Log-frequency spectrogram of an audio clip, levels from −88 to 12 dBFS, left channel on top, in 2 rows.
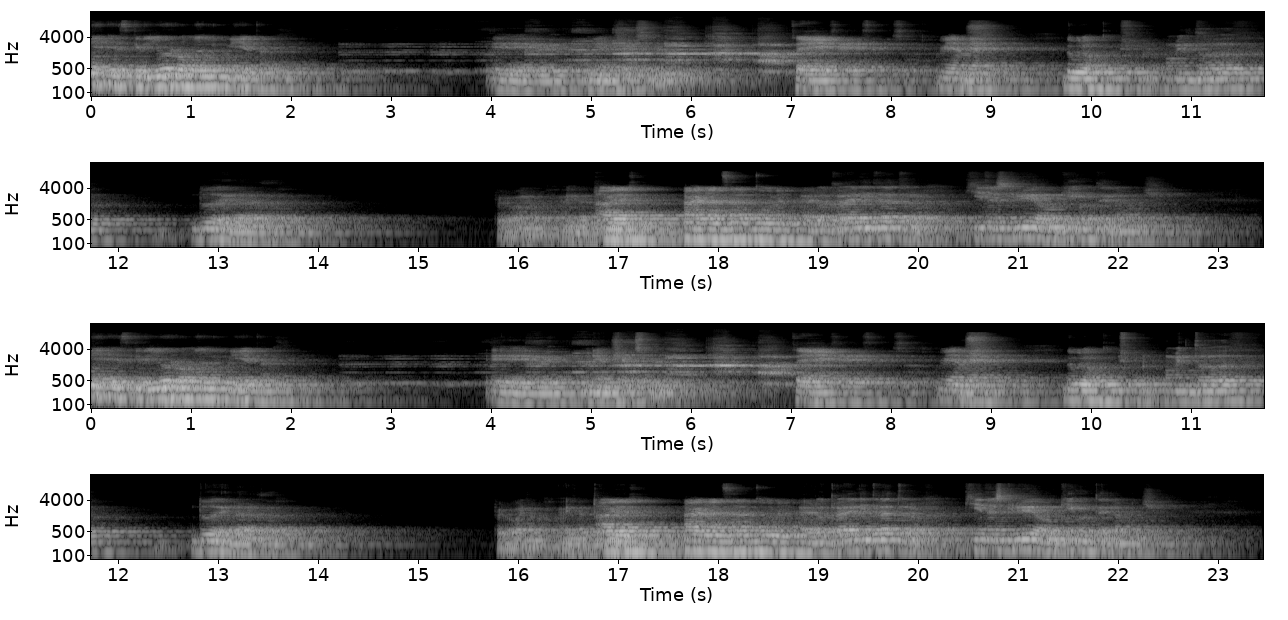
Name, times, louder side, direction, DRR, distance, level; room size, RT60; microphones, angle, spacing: voice 1, 0.0-1.8 7.0-7.7 8.4-8.9 9.7-10.1 16.8-17.2 17.7-18.8, equal, 30° left, -4 dB, 0.5 m, -24 dB
sound 1, 2.5-3.1 3.4-3.6 3.8-4.1 4.3-7.3 7.7-7.8 8.1-8.2, right 2 dB, 45° left, 0.9 m, -35 dB
voice 2, 4.0-5.8 8.6-9.0 9.4-10.0 10.3-11.7 12.7-13.6 15.8-17.2 18.8-20.2 20.5-22.4, right 1 dB, 70° right, -3 dB, 0.6 m, -29 dB
4.4 x 2.3 x 2.4 m, 2.3 s
head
